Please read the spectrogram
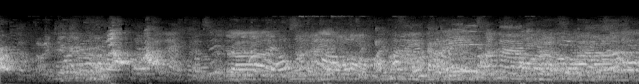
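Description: Several people chattering at once, their voices overlapping.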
